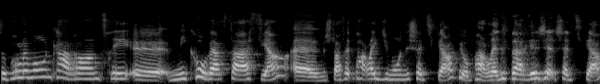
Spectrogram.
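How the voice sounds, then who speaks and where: Talking at a fairly quick pace, a woman uses a high-pitched voice. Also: lively intonation. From Chéticamp, Cape Breton, Nova Scotia (Acadian). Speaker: social media marketing consultant, workshop presenter. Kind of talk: online workshop presentation. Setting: video call. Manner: fast; hesitant fillers.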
